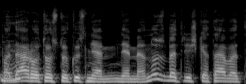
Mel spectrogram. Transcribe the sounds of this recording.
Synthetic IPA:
pɐd̪ɑːɾoːt̪uɔst̪oːkʲʊsnʲɛnʲɛmʲɛnʊsbʲɛt̪ɾʲɛɪʃʲkʲɛt̪ɑːʋɐt̪

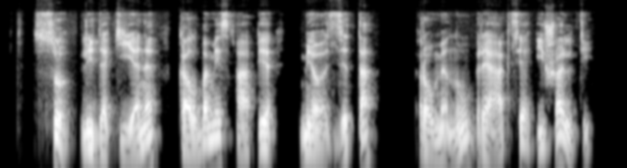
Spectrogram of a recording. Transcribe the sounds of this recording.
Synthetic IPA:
sʊlʲiːd̪ʲɛkʲiɛnʲɛ | kɐlˠbɐmʲeːsaːpʲiɛ | mʲɪɔzʲɪt̪aː | ɾɒʊmʲɛnuːɾʲɛ̰æ̰ːkt̪sʲɪjɛiːʃɐlʲˑt̪ʲḭː

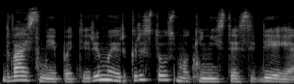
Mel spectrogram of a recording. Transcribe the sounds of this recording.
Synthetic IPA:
d̪ʋɑːsʲɪnʲeɪpɐt̪ʲiɾʲɪmɐɪɪɾkɾʲɪst̪ɐʊsmoːkʲɪnʲiːsʲt̪ʲeːsɪd̪ʲeːjɛ

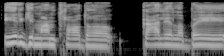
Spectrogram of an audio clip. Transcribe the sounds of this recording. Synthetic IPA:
ɪɾʲɡʲɪmɐnɐt̪ɾoːd̪oːɡ̥ɑːlʲeːlˠɐbɐɪ

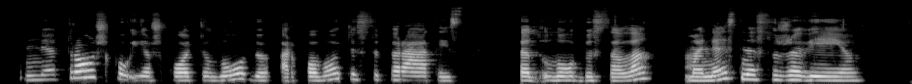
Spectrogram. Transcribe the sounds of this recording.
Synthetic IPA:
nʲɛt̪ɾoːʃkɐʊiɛʃkoːt̪ʲɪlˠoːbʲʊɐɾkoːʋoːt̪ʲɪsʊpʲɪɾɑːt̪ɐɪs | tɐt̪lˠoːbʲʊsɐlˠɐ | mɐnʲɛsnʲɛsʊʒɐʋʲeːjoː

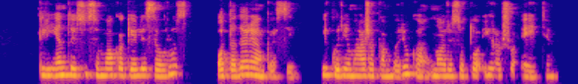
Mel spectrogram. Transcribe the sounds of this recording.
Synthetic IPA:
klʲɪjɛnˑt̪̬ɐɪsʊsʲɪmoːkɐkʲɛlʲɪsɛʊɾʊs | oːt̪ɐd̪ɐɾʲɛŋkɐsʲɪ | iːkʊɾʲiːmɑːʒɐkɐmbɐɾʲʊkɐnoːɾʲɪsʊt̪uɔʔiːɾɐʃuʔɛɪt̪ʲɪ

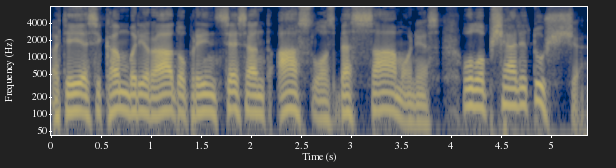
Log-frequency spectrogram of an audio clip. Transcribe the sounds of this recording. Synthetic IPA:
ɐ̰t̪ʲeːjɛsʲɪkɐmbɐɾʲiːɾɑːd̪oːpʲɾʲɪnʲt̪sʲɛsʲɛɐnt̪ɑːslˠo̰ːsbʲɛsːɑːmo̰ːnʲḛːsoːlˠoːpʲʃʲæːlʲɪt̪ʊʃʲt͡ʃʲɛ̰

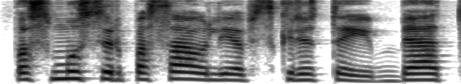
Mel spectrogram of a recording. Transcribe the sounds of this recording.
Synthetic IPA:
pɐsmʊsɪɾpɐsɐʊlʲeːɐpʲskɾʲɪt̪ɐɪbʲɛt̪

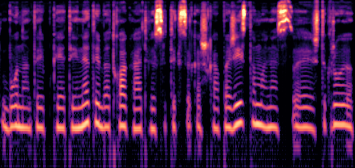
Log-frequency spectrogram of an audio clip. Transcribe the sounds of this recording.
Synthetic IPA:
buːnɐt̪ɐɪpkɐɪɐt̪ʲɛɪnʲɪt̪ɐɪbʲɛt̪koːkʲoɑːt̪ʲʋʲɛjʊsʊt̪ʲɪksʲɪkɐʃkɑːpɐʒʲiːst̪ɐmoːnʲɛsɪʃt̪ʲɪkɾuːjʊ

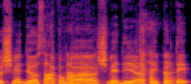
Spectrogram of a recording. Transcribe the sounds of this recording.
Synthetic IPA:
ʃʲʋʲeːd̪ʲɪjoːsɑːkoːmʋɐʃʲʋʲæːd̪ʲɪjɛt̪ɐɪpɪɾt̪ɐɪp

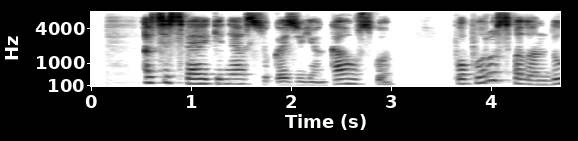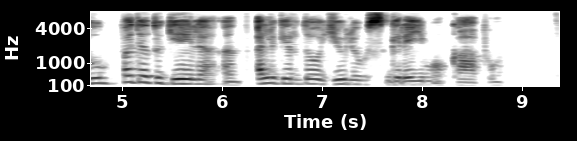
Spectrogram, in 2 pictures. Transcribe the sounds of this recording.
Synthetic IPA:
ɐt̪ʲsʲɪsʲʋʲæˑɪkʲɪnʲɛsʊkɐzʲʊjɛŋkɐʊskʊ | poːpoːɾʊsʋɐlˠɐnd̪uːpɑd̪ʲɛd̪ʊɡʲeːlʲɛʔɐnt̪ɐlʲɡʲɪɾd̪oːjʊlʲɛʊsɡɾʲɛɪmoːkɑːpʰʊ

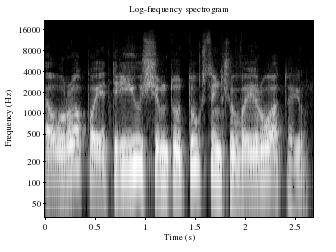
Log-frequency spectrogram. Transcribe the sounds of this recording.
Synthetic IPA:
ɛʊɾoːpoːjɛt̪ʲɾʲijuːʃʲɪmt̪uːt̪uːkst̪ɐnʲt͡ʃʲuːʋɐɪɾuɔt̪oːjṵː

